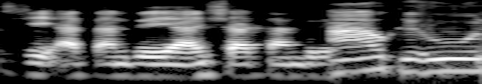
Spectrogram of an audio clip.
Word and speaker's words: J'attendrai: jetandre J'attendrai, jetandre but not j'attendrai. Yeah, j'attendrai. okay we will not the I will not be pronounced. The A will be pronounced, but I mean that the E will go.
